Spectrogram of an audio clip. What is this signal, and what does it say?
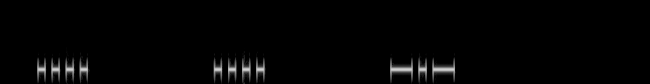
Morse code, heard as a keyed tone, about 17 wpm, spaced as for 6 wpm, 700 Hz. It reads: HHK
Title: USA Call Signs - 6 Characters - 6x Character Spacing - 17wpm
